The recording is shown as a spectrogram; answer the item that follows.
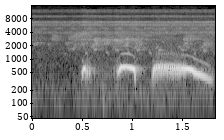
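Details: Trained spotted dove for luring, calm on yard ground: a brief soft note, an arched coo, then a long mellow coo sliding downward at the end.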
